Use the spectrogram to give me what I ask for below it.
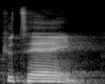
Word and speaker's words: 뷰테인: 옛날에는 어떻게 읽었냐면 얘를 부탄이라고 읽었어요. 많이 들었죠? 바로 뭐예요? 부탄가스. 그 부탄이에요. 요즘은 뷰테인이라고 읽어요. 요즘 사람은 뷰테인. 우리 앞으로 뷰테인이라고 읽기로 해요.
